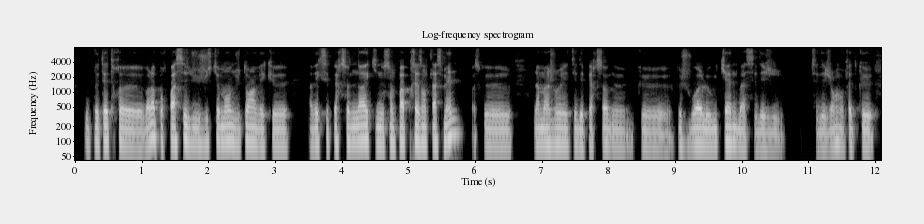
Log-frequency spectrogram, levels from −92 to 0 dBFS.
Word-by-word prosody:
ou - - -4
peut-être 90 -4 +2
voilà 120 +7 +5
pour - - -5
passer 105 +2 +3
du, 95 -1 -1
justement 100 +3 +1
du 95 -2 -1
temps 100 -2 +3
avec, 90 -2 -2
heu, 90 -1 0 0.3
avec 95 +2 0
ces - - -5
personnes 100 0 -1
là 105 0 +6
qui 100 -2 -3
ne 95 - +3
sont 95 +1 -2
pas 100 0 +4
présentes 100 -1 +1
la 100 - +3
semaine, 130 +8 0
parce - - -15
que 85 -1 -1 0.3
la 90 - 0
majorité 90 0 +1
des 90 - +1
personnes, 90 +1 -2
heu, 85 -1 -5 0.2
que 80 -3 -3
que - - -2
je 85 0 -10
vois 95 +1 +5
le 90 -1 +3
week-end, 90 +3 +1
bah 85 -2 0
c'est 80 +1 -9
g 75 0 -7 0.4
c'est - - -13
des 80 0 -2
gens 85 +3 -3
en 85 - -5
fait - - -3
que 85 -1 0
90 Hz, 220 wpm, -26 LUFS, 85-100 Hz, 0.4 s, là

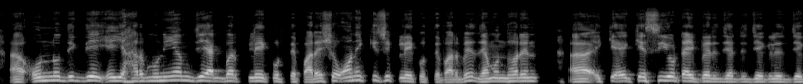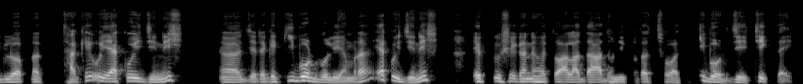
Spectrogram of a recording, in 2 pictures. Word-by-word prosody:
আ - - +1 0.2
অন্যদিক 180 +1 +1
দিয়ে 185 -1 +7
এই 165 - +4
হারমোনিয়াম 170 +5 +1
যে 185 - +4
১ 155 - -4
বার 160 -1 +2
প্লে 155 +1 +1
করতে 145 -4 -3
পারে, 115 +4 +2
সে - - 0
অনেক 190 +1 0
কিছুই 195 0 -2
প্লে 150 -1 +2
করতে 120 -1 -5
পারবে। 110 +7 0
যেমন 140 +3 +2
ধরেন 155 +1 +2 0.4
আ - - +4 0.3
কে - - 0 0.2
কেসিও 180 +1 +2
টাইপের 145 -1 +3
যেট 135 -3 0 0.2
যেগ 130 -2 +1 0.3
যেগুলো 125 0 +1
আপনার 115 0 -5 0.3
থাকে, 180 - -2
ওই - - +3
একই 155 +3 +1
জিনিস 120 +12 +1 0.5
আ - - -1 0.2
যেটাকে 115 +1 -1
কিবোর্ড 180 -2 +4
বলি 105 -2 +1
আমরা, 100 +1 0 0.2
একই - - +1
জিনিস। 145 - +2 0.5
একটু 145 - -8
সেখানে 135 -2 0
হয়তো 125 - -4
আলাদা 115 -1 +1
আধুনিকতার 105 +1 -5
ছোঁয়া - - -3 0.2
কিবোর্ড 120 -6 +1
জ্বি, - - +1
ঠিক - - +2
তাই। - - -6
150 Hz, 180 wpm, -22 LUFS, 120-175 Hz, 0.5 s, দিয়ে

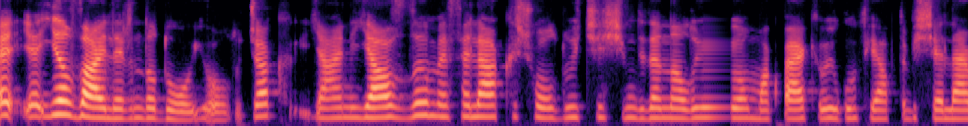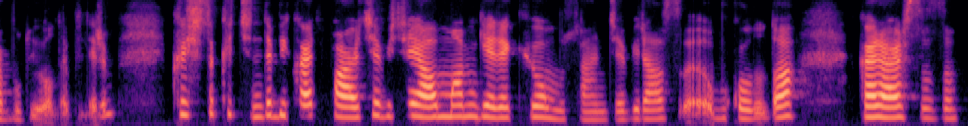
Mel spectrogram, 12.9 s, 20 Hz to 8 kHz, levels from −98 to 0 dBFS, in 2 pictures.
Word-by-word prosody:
ya 265 - +1
yaz 310 -1 +6
aylarında 230 -2 +5
doğuyor 190 -3 -5
olacak 265 +9 -3
yani 235 -6 -4
yazlığı 245 +4 +4
mesela 265 -1 +1
kış 260 0 -12
olduğu 235 0 -5
için 245 0 -8
şimdiden 230 0 -4
alıyor 235 +1 -3
olmak, 220 -2 -4
belki 215 0 +1
uygun 225 0 -5
fiyatlı 210 -2 -7
bir 230 - -10
şeyler 210 -1 -1
buluyor 465 - -12
olabilirim. - - -13 0.4
Kışlık 325 +2 -4
için 255 -5 -9
de 295 - -3
birkaç 275 -2 +1
parça 250 +2 +2
bir - - -9
şey 275 0 +1
almam 265 +2 +2
gerekiyor 245 -1 0
mu 200 -2 -12
sence? 190 0 -11
Biraz, 210 0 -6
eee, - - -7
bu 220 - -16
konuda 245 +5 0 0.4
kararsızım. 240 -3 +4
235 Hz, 170 wpm, -22 LUFS, 220-265 Hz, 0.4 s, yaz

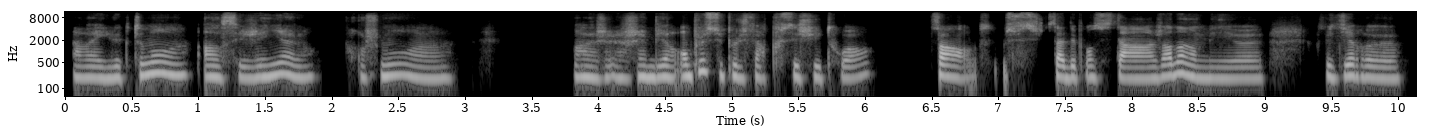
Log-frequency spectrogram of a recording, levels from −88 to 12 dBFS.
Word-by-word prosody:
Ah 195 - -1
ouais 190 -1 0
exactement, 230 +7 +1
hein. 225 0 -2
Ah 205 -1 +2
c'est 195 +2 +1
génial, 210 +4 +1
hein. 200 +1 -5 0.2
Franchement, 215 +2 -2 0.2
heu, - - -6 0.9
ah 200 -1 +1
j'ai 195 +2 -2
j'aime 195 +2 +1
bien. 195 0 +2
En 210 +2 +3
plus, 285 +5 +3
tu - - +2
peux 210 - -1
les 190 - -1
faire 190 0 -5
pousser 205 - -1
chez 195 +1 +1
toi. 195 +7 -4 0.5
Enfin, 205 -4 +5
ç - - -10
ç - - 0
ça 205 - +5
dépend 195 +1 -2
si 185 -2 -3
tu - - +3
as - - +7
un 185 0 +2
jardin, 215 +2 +3
mais, 185 -1 -3
heu, 185 0 -5 0.4
je - - -2
veux - - -1
dire, 215 +1 +1
heu, 185 -2 -1
200 Hz, 230 wpm, -26 LUFS, 190-215 Hz, 0.9 s, as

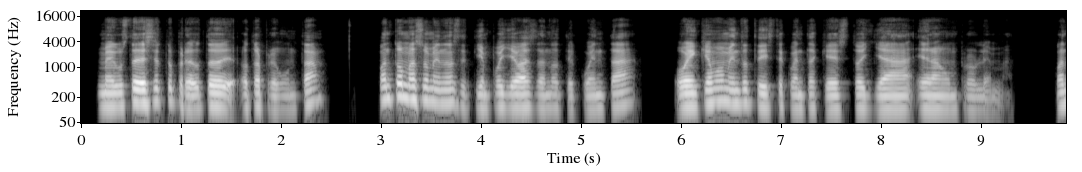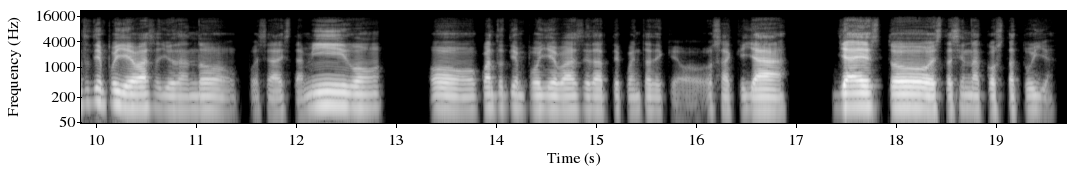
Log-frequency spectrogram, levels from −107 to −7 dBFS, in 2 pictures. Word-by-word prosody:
me 120 0 -1
gusta 125 +5 +3
esa 150 +2 +4
tu 155 0 -11
pregunta 110 +1 -2
de - - -1
otra 115 +2 -5
pregunta. 110 - -8 0.5
¿Cuánto 180 +4 0
más 175 -2 0
o - - 0
menos 150 -1 -4
de 120 - -15
tiempo 115 +1 -9
llevas 115 0 0
dándote 110 -2 -12
cuenta 115 +6 -8 0.3
o 120 +1 +3
en 125 0 +3
qué 145 +4 -2
momento 150 -2 -4
te 125 - -5
diste 120 +1 -6
cuenta 115 0 -10
que 110 -1 -5
esto 110 +1 -7
ya 105 0 -3
era 110 -1 -3
un 105 0 -9
problema? 100 -4 -17 0.4
¿Cuánto 135 +3 -7
tiempo 145 -3 -3
llevas 115 -2 +4
ayudando, 105 -2 -6
pues - - -23
a 95 0 -7
este 95 -2 -16
amigo? 120 0 +1 0.4
¿O 105 -2 -2
cuánto 115 0 -5
tiempo 110 -1 -6
llevas 105 -1 -1
de 105 - -8
darte 105 0 -6
cuenta 100 0 -11
de 100 0 -11
qué, 75 - -24
o 105 +7 -19
sea 100 -1 -9
que 105 +1 -15
ya 105 -1 +4 0.4
ya 125 +1 +9
esto 115 -2 +7
está 105 0 -6
siendo 110 0 -8
a 105 0 -9
costa 105 -1 -7
tuya? 105 -2 -10
110 Hz, 175 wpm, -23 LUFS, 105-125 Hz, 0.5 s, ya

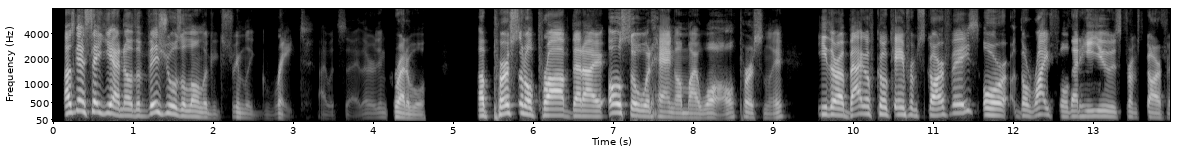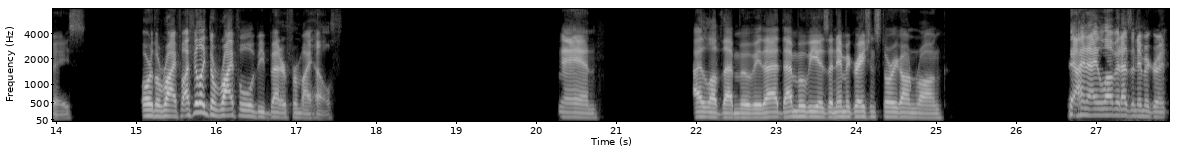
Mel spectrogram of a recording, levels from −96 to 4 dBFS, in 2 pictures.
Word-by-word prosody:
I 215 - +6
was 235 - +5
gonna 280 0 +5
say, 255 +1 +4
yeah, 225 -5 +4
no, 160 -1 0
the 160 +1 -4
visuals 215 - +1
alone 140 -4 -1
look 120 -5 -8
extremely 105 0 -16 0.2
great, - - -11 0.3
I - - -32
would - - -37
say, - - -31 0.2
they're 110 0 -26
incredible. 100 -5 -4 0.7
A 155 - +5
personal 200 +4 +4
prop 165 -5 +5
that 150 -1 +4
I 140 -1 +5
also 230 -8 +4
would 140 -2 -1
hang 130 -2 +2
on 115 0 -4
my 110 -1 -2
wall, 105 -3 -4
personally, 110 +5 -7 0.4
either 190 -2 +3
a 165 - +6
bag 200 +5 +2
of 195 - -3
cocaine 190 -2 +2
from 180 -3 -9
Scarface 195 - 0
or 170 -2 +3
the 155 - -4
rifle 145 -4 -2
that 140 -1 0
he 140 0 +1
used 140 -3 -3
from 135 -4 -10
Scarface. 105 -4 -7 0.7
Or, 155 0 0
the 145 -1 -3
rifle 145 -2 0
I 165 - +1
feel 240 +5 -1
like 235 -4 +1
the 175 -2 -2
rifle 165 -1 -2
would 145 -3 -8
be 130 - -8
better 115 -1 -4
for 115 +2 -12
my 105 -3 -7
health. - - -14 2.7
Man. 120 -4 -2 1.2
I 130 +1 -1
love 120 -4 -4
that 115 -1 -1
movie, 110 0 -3
that 125 0 0
that 130 +2 -1
movie 135 -1 -1
is 125 -2 -4
an 125 0 -4
immigration 135 0 -1
story 130 0 -4
gone 120 -2 -5
wrong. 110 -1 -7 1.6
And 175 - +1
I 165 0 +2
love 170 0 -2
it 165 - 0
as 165 -2 -1
an 150 - -8
immigrant. 130 -3 -5
140 Hz, 170 wpm, -23 LUFS, 120-170 Hz, 2.7 s, I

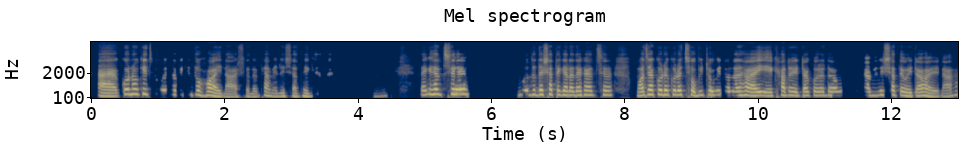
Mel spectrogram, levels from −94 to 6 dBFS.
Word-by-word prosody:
আ - - +4 0.3
কোন 320 0 +4
কিছুভাবে 290 -3 -4
কিন্তু 275 0 -3
হয় 220 -6 +4
না - - -6
আসলে 170 0 -11
ফ্যামিলির 195 -5 -5
সাথে 185 +1 -4
গেলে। - - -30 0.7
হুম, 180 +2 -23 0.5
দেখা 275 +3 -1
যাচ্ছে 320 +1 +1 1.0
বন্ধুদের 285 +1 +2
সাথে 295 -2 +3
গেলে 255 -1 +3
দেখা 265 +1 +1
যাচ্ছে। 265 +1 -5 0.5
মজা 250 +6 +5
করে, 290 -1 +6
করে, 275 -1 +5
ছবি 250 -2 +2
টবি 270 +1 +1
তোলা 245 0 -3
হয়, 230 -2 +5 0.2
এখানে 245 +3 0
এটা 235 +1 -1
করে 235 -1 -1
দাও। 240 0 -1 0.4
ফ্যামিলির 235 +3 -4
সাথে 270 -2 0
ওইটা 210 +1 -1
হয় 190 -5 0
না। 185 - -8
250 Hz, 155 wpm, -21 LUFS, 225-280 Hz, 1.0 s, করে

